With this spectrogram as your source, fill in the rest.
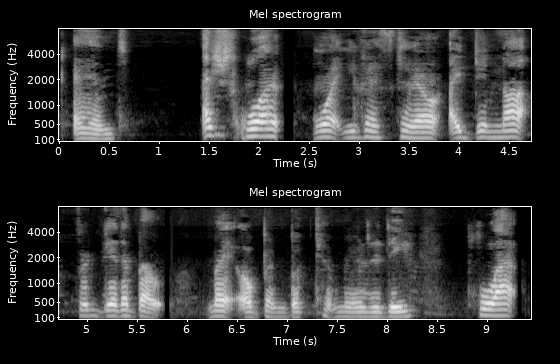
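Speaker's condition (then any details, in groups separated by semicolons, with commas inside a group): Cerebral palsy; wheelchair user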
